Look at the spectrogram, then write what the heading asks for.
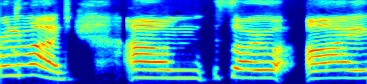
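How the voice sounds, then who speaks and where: A woman with an Australian accent. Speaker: human design teacher. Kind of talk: podcast interview.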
